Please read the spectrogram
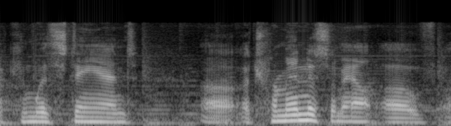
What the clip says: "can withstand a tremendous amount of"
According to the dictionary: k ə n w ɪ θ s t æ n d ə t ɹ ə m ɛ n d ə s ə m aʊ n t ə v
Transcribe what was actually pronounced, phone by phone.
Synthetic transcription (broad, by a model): k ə n w ɪ θ s t æ n d ə t ɹ ə m ɛ n d ə s ə m aʊ n t ə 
